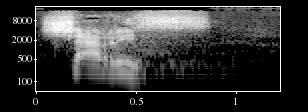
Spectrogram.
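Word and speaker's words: charis (χάρις): So, this word, when it was used by the Greeks, that word grace is the word charis, spelled K H A R E C E. Some people spell it C H A R I S, charis, or charis. That's how it's pronounced.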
